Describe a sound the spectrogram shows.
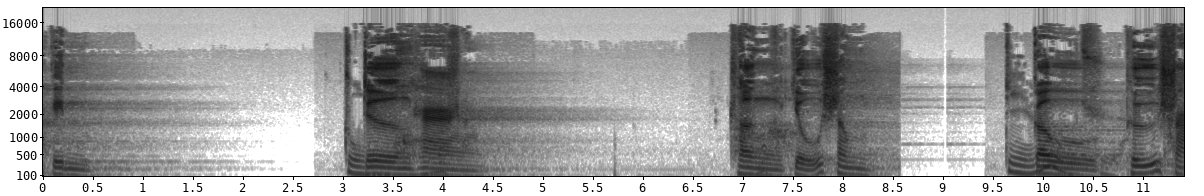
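An elderly man speaks calmly and slowly into a close microphone, with pauses between phrases.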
